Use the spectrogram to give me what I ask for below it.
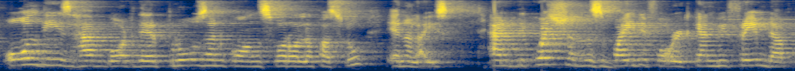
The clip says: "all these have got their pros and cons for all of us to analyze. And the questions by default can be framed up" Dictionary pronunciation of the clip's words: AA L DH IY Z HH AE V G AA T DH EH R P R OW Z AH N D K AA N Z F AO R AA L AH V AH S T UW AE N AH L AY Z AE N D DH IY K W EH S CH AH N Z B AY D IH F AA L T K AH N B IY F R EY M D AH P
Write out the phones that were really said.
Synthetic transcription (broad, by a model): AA L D IY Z HH AE V G AA T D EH R P R OW Z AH N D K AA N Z F AO R AA L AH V AH S T UW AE N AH L AY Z AE N D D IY K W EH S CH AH N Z B AY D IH F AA L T K AH N B IY F R EY M D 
